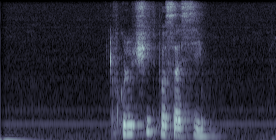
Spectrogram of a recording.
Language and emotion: Russian, neutral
